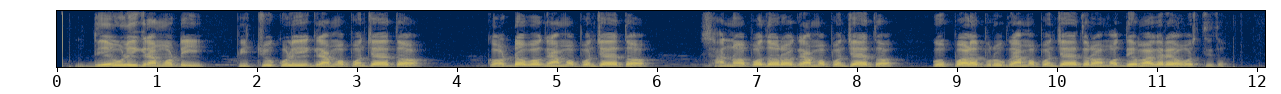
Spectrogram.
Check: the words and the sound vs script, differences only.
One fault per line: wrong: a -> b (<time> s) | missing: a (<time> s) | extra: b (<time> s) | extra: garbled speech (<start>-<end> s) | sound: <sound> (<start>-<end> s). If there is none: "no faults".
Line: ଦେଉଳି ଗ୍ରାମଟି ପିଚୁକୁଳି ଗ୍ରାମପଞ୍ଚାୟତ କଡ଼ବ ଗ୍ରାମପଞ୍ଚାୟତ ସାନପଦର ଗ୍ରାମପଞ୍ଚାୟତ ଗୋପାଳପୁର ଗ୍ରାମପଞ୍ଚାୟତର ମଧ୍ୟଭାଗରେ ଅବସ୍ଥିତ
no faults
